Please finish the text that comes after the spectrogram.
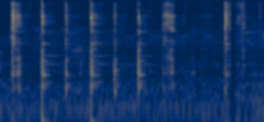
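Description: Green chillies dry-roasted in a dry wok, the spatula scraping and clinking against the metal pan in sharp, irregular strokes about every half second, close and clear, with no voice.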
